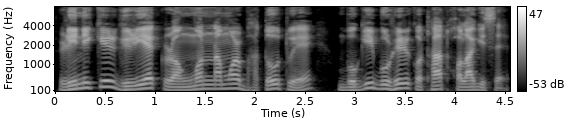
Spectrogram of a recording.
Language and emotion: Assamese, neutral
